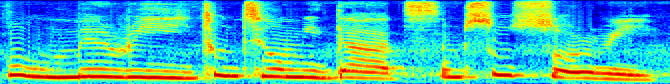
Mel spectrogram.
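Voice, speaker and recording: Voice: mid-range voice, slow, dark tone, slight background noise, pitched above the performer's own voice, natural voice, low-quality recording. A storyteller voicing a worried, sympathetic female friend in a folktale. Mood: dismayed. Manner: exclaiming, sympathetic.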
